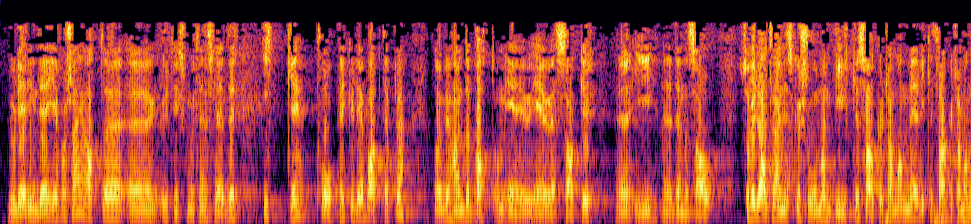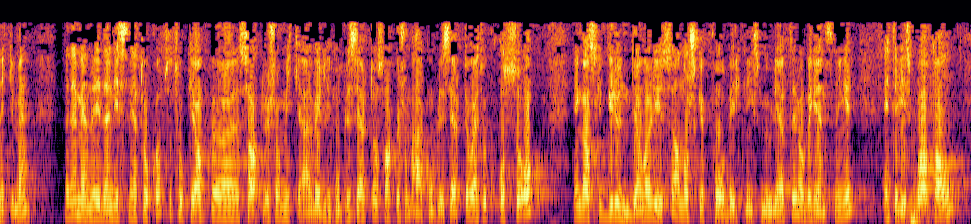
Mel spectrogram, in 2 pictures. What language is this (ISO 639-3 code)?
nob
